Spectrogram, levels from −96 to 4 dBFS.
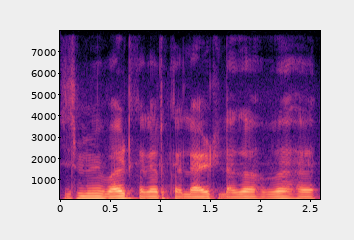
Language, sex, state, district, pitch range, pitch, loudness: Hindi, male, Jharkhand, Ranchi, 105-115 Hz, 110 Hz, -16 LUFS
